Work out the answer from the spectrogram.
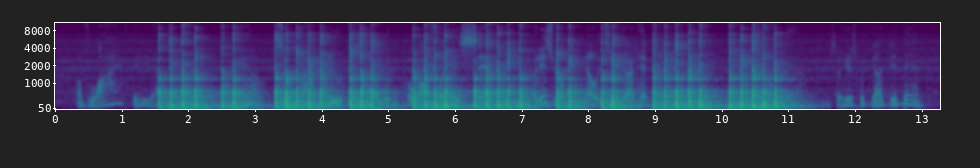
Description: Tap code, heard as knocks on wood, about 6 knocks a second, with room echo and speech in English. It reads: RXUGZ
